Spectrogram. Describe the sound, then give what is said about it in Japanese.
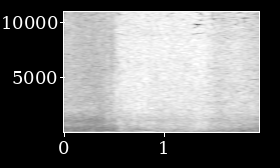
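A steady wash of surf from a cold sea swells up after a brief quieter moment and holds as a broad, hissing roar of waves breaking on the shore, with no voices. “このまま冷たい海に入っていったらきっと”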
